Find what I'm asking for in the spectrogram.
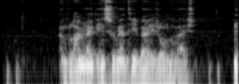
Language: Dutch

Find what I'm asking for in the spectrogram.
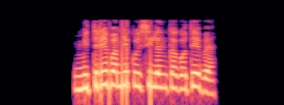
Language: Macedonian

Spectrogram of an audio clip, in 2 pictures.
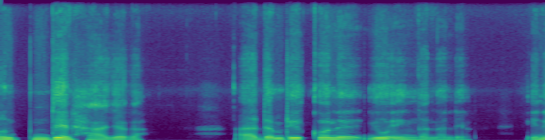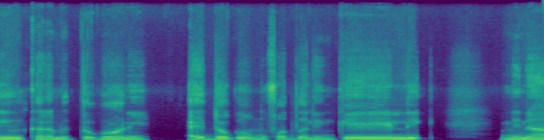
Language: Nobiin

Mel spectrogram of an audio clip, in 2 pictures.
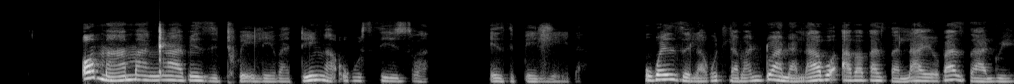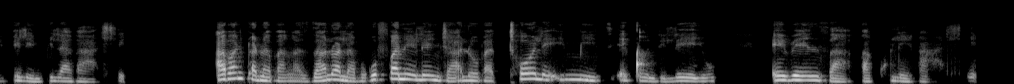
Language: North Ndebele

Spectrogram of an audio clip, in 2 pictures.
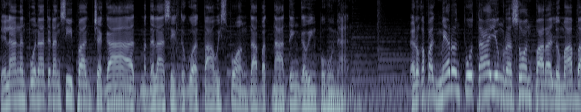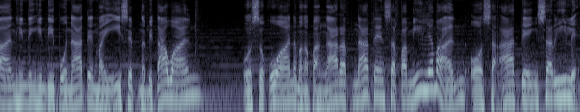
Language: Filipino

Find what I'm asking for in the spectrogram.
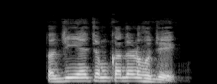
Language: Sindhi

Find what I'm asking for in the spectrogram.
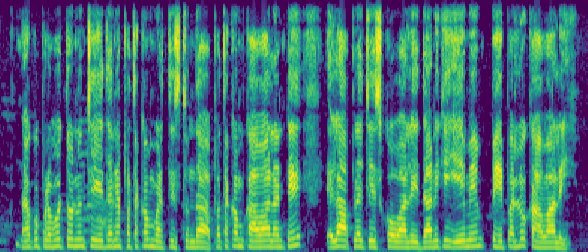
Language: Telugu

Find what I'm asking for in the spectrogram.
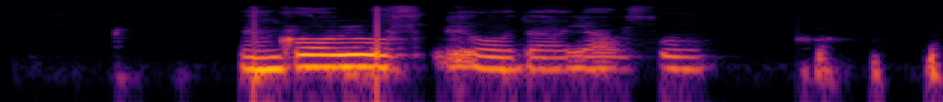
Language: Chinese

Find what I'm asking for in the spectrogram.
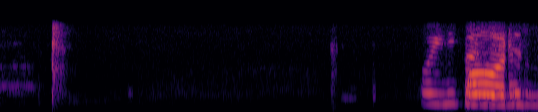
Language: Punjabi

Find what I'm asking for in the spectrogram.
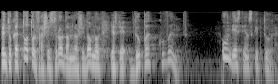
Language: Romanian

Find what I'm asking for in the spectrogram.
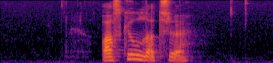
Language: Faroese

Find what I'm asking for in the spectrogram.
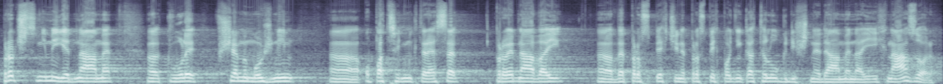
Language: Czech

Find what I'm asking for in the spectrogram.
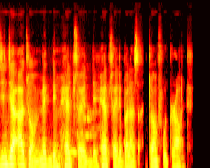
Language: Nigerian Pidgin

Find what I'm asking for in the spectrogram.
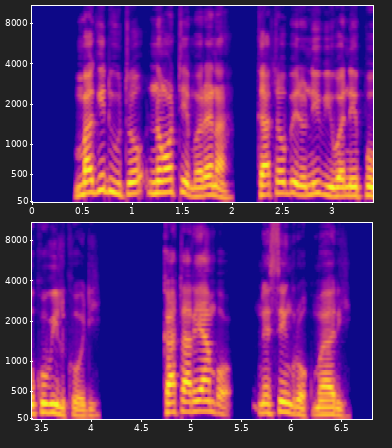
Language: Luo (Kenya and Tanzania)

